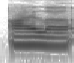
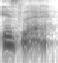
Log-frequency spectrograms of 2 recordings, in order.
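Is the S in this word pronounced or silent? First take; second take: silent; pronounced. First: The S in the word is silent. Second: The S in the word is pronounced. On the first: The speaker calls it wrong. "I always butcher this pronunciation because I thought it was Isla Mujeres" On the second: The speaker calls it right. "someone told me it's actually pronounced Isla"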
